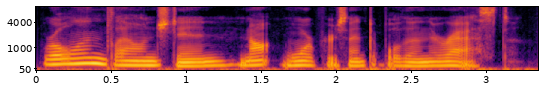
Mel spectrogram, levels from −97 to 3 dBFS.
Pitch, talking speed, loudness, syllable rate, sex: 160 Hz, 160 wpm, -16 LUFS, 4.5 syllables/s, female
